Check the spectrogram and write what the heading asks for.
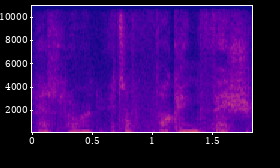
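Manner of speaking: hushed, breathy whisper of a school quote. Retold or imitated. Classmate whispering the fish line at the back of class, hushed.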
